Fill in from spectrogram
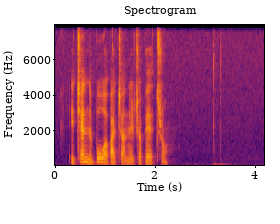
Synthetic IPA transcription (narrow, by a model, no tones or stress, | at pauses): ɪɡt͡ʃʰɛnːɪboːapat͡ʃːa̰nɪ̰t͡ʃɑːpʰeːt̪ɹʊ̰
